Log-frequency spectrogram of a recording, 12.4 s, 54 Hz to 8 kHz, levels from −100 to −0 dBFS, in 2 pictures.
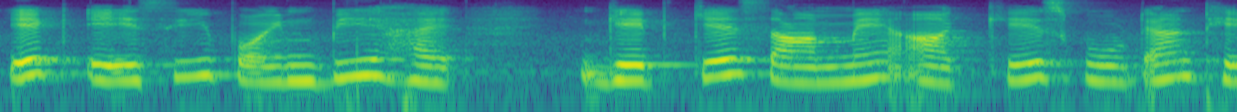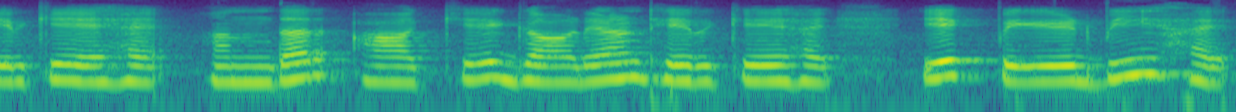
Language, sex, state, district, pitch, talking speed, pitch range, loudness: Hindi, female, Telangana, Hyderabad, 225 Hz, 120 wpm, 210-255 Hz, -17 LUFS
